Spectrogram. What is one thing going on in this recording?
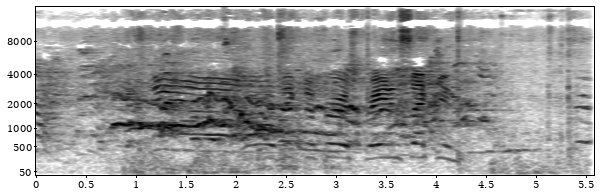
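Children shout and squeal excitedly nearby.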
